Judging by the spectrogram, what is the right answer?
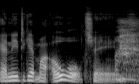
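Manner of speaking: oil pronounced owel, Texas style. Retelling how her mother now pronounces a word: imitating mother's Texas pronunciation. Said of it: "now she says words like "owel,"".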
